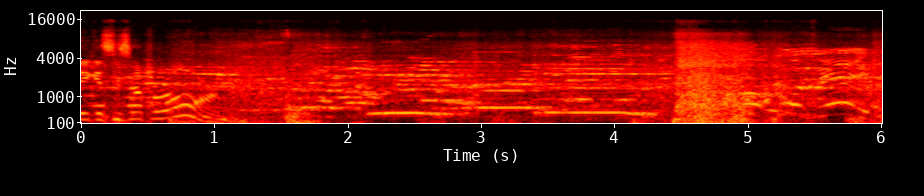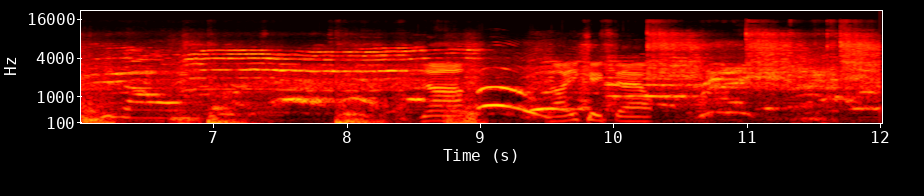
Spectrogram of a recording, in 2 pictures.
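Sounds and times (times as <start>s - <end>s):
crowd shouting in a hall: 0.0s - 12.0s
loud burst of crowd noise: 0.0s - 12.0s.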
